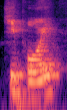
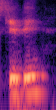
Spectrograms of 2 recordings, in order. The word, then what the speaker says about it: Kipoi: So Julien has basically gone off to create this tool called, he mispronounced it, Kipoi, but in Greek it's Kipi.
